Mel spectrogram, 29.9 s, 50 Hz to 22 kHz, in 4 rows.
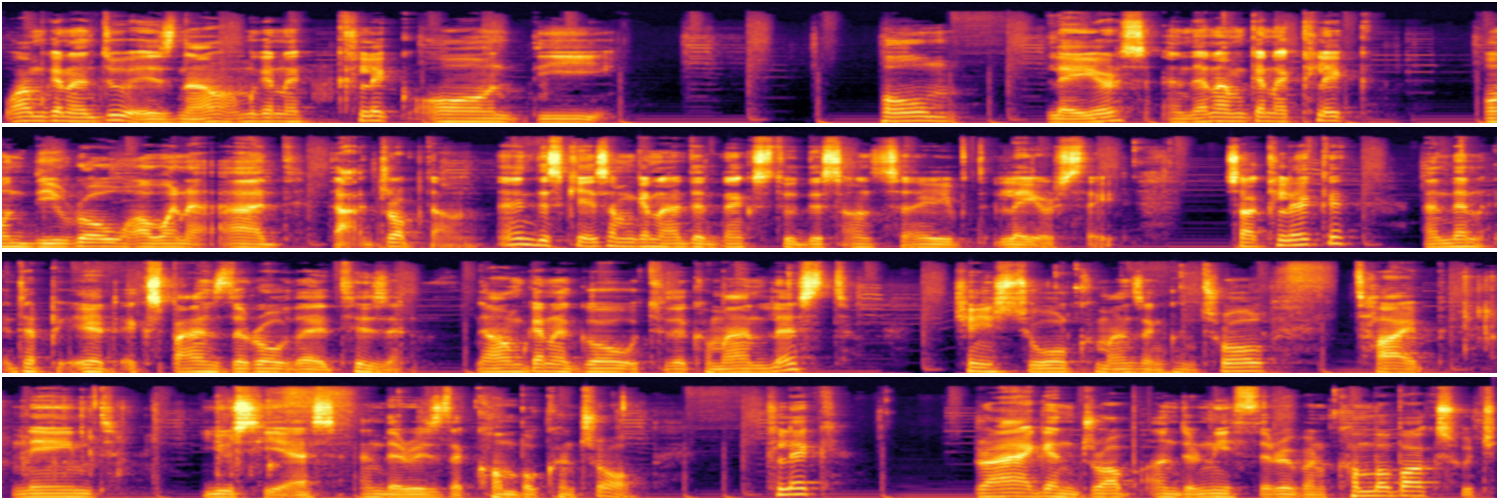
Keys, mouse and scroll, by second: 0.1 scroll down 1, 0.3-1.0 scroll up 1, 1.0-1.4 scroll down 1, 1.4 scroll up 1, 4.0 click, 14.4-18.7 scroll down 1, 18.7 click, 20.1 click, 22.1-23.4 typing, 25.8 click.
